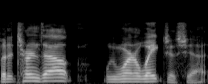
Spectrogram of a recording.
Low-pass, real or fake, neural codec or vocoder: 7.2 kHz; fake; codec, 16 kHz, 8 kbps, FreqCodec, larger model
